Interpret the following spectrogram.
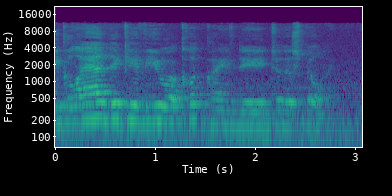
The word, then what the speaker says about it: quitclaim: But not a quick claim deed like a lot of, most people say that really don't know. It's quit, Q-U-I-T, claim.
